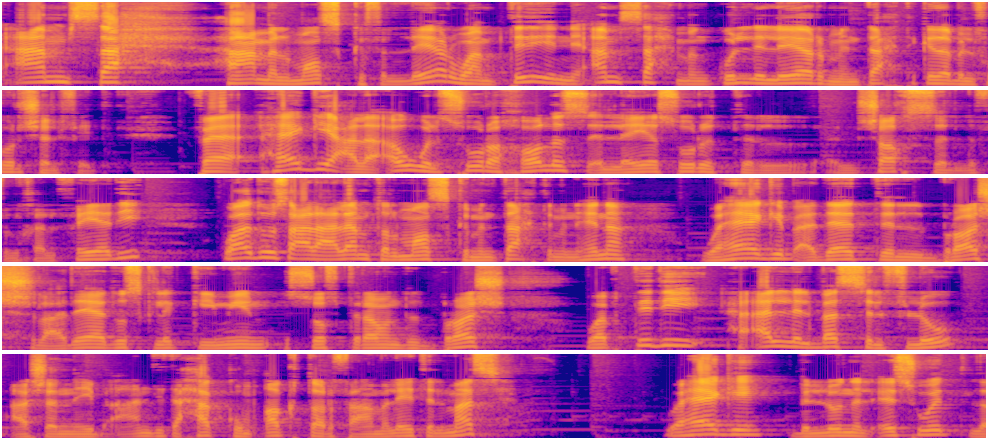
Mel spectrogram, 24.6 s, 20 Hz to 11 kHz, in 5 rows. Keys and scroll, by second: 13.9 b.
